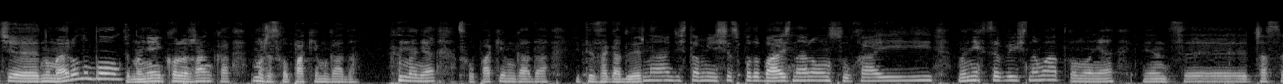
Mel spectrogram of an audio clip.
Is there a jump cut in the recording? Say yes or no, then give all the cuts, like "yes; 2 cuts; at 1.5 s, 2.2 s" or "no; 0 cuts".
yes; 3 cuts; at 1.2 s, 4.6 s, 6.4 s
